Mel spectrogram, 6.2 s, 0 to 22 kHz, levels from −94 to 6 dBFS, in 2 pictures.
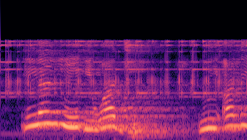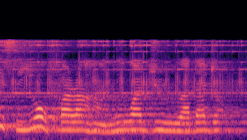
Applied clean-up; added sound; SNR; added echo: none; Bell; 15 dB; reverberation time 1.6 s.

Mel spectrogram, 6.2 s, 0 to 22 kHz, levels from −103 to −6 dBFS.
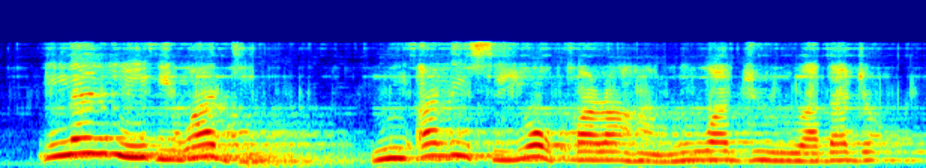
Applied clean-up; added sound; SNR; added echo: neural separator model SepFormer DNS4.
